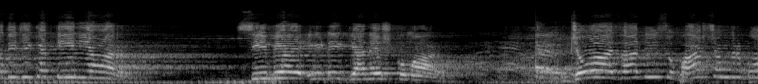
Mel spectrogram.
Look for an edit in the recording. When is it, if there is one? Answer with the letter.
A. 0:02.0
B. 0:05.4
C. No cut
B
